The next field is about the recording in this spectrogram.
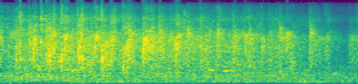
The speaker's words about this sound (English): All right, clap for the evangelist.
